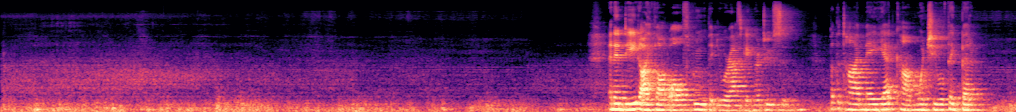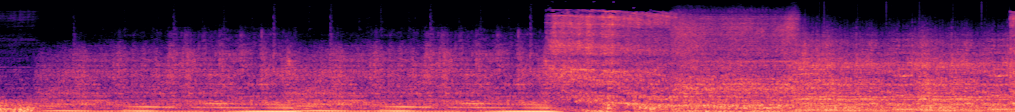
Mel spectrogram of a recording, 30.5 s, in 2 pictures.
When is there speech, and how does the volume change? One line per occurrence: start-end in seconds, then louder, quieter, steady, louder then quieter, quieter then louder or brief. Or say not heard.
8.9-14.6 quieter then louder.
